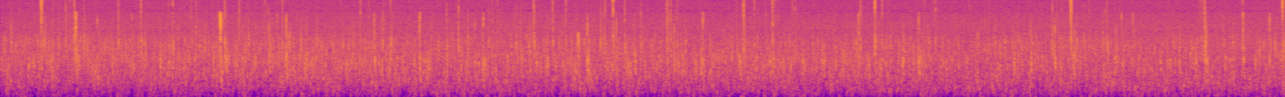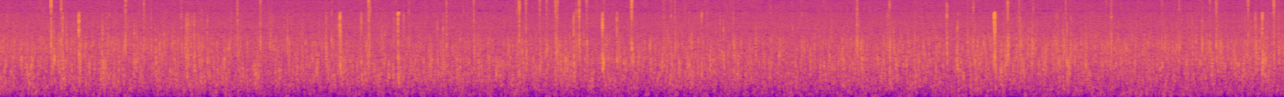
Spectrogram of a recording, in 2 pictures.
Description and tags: Sound of huge amount of flowing water. Created with Uhe Diva.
